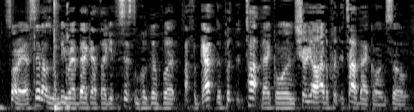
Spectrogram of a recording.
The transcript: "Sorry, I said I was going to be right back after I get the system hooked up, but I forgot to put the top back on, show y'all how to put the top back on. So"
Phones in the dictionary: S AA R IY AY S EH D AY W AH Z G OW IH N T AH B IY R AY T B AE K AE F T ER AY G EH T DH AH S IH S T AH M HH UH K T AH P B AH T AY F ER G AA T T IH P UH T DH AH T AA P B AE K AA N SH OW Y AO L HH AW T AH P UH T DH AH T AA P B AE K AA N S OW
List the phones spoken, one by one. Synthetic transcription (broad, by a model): S AA R IY AY S EH D AY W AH Z G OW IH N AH B IY R AY T B AE K AE F T ER AY G EH T DH AH S IH S T AH M HH UH K T AH P B AH T AY F ER G AA T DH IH P UH T DH AH T AA P B AE K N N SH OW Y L HH AW T AH P UH T DH AH T AA P B AE K N S OW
